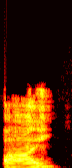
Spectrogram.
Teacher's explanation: still second tone i is upcoming right from lower point to a higher point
